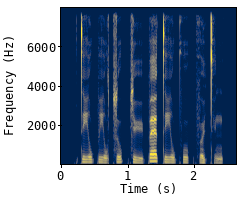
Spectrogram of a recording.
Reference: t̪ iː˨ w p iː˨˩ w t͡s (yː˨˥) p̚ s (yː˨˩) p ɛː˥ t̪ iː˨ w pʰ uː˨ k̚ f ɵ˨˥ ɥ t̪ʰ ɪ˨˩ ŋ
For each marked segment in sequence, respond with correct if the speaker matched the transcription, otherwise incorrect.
incorrect: uː˨˥, correct

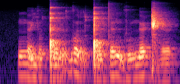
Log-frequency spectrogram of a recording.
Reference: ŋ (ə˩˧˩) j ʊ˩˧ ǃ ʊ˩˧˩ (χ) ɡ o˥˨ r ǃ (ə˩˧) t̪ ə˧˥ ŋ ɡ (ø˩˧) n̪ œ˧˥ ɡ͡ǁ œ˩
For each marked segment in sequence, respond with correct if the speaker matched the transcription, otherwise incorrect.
incorrect: ə˧˩˧, incorrect: r, incorrect: ʊ˩˧, incorrect: u˩˧

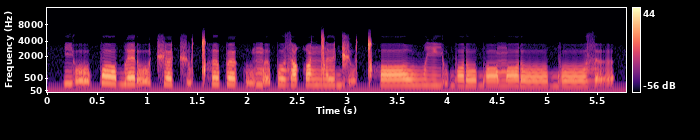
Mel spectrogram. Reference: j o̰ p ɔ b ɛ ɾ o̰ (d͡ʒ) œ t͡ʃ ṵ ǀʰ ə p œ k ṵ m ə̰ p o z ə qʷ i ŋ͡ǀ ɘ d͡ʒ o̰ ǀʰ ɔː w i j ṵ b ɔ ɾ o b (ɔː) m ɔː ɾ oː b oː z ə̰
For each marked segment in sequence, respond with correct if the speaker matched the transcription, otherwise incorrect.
incorrect: t͡ʃ, correct

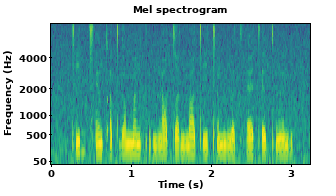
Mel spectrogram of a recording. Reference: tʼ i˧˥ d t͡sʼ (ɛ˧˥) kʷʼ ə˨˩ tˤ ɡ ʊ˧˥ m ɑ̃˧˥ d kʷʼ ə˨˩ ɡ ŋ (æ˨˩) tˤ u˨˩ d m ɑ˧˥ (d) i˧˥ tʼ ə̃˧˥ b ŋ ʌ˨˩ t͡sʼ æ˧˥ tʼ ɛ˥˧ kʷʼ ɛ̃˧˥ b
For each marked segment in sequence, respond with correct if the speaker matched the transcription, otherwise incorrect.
incorrect: ɛ̃˧˥, correct, incorrect: tʼ

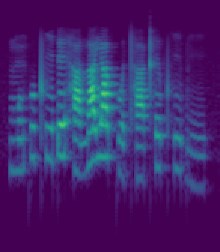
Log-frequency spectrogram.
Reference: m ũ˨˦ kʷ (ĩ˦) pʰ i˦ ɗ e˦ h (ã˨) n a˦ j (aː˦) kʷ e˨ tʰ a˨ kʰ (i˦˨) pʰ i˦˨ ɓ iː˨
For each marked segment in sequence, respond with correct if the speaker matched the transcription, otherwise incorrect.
incorrect: i˦, incorrect: a˨, incorrect: a˦, incorrect: ɪ˦˨

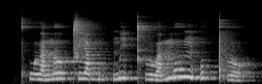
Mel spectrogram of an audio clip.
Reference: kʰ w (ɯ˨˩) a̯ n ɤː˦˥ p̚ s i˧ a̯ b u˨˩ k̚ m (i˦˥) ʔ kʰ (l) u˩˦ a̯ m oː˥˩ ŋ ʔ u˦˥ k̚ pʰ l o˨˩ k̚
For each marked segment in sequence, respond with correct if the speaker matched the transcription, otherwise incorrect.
correct, correct, correct

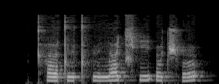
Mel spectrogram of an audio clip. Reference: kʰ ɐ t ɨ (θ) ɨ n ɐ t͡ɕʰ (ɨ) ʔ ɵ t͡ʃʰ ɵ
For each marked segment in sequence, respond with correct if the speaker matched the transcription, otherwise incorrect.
incorrect: tʰ, incorrect: i

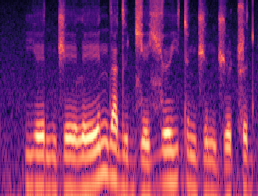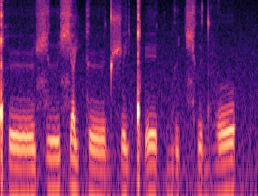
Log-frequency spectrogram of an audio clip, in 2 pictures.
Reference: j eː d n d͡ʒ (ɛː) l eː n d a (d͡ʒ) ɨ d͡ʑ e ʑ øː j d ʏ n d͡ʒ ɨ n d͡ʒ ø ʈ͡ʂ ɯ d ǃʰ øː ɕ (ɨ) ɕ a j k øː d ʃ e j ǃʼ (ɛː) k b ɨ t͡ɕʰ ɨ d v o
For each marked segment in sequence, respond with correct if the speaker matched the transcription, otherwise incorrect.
incorrect: eː, incorrect: d, incorrect: ɨː, incorrect: eː

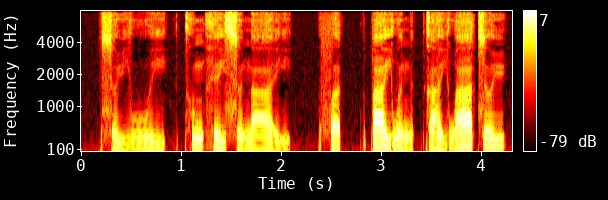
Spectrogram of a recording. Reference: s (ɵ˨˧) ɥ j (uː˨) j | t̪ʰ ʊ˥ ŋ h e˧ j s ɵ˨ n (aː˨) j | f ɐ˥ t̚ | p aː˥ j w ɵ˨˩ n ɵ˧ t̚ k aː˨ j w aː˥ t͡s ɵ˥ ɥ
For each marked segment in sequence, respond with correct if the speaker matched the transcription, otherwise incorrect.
incorrect: ɵ˨, incorrect: uː˧, incorrect: aː˨˩

